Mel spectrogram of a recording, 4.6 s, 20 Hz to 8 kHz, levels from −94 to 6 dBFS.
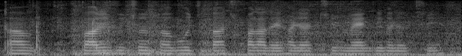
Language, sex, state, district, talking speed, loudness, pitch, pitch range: Bengali, male, West Bengal, Jhargram, 130 wpm, -36 LUFS, 155 Hz, 145-160 Hz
